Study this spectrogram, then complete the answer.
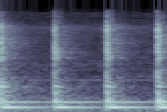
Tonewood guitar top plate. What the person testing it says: a good ring and that's what I'm listening for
